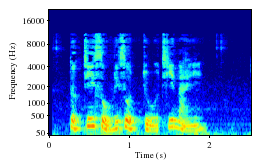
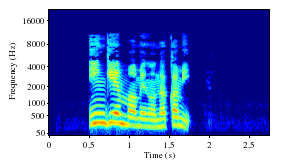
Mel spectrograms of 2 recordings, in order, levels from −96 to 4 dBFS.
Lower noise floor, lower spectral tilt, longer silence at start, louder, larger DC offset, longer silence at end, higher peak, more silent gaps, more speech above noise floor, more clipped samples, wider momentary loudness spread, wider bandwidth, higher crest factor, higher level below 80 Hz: second, -59 dBFS vs -83 dBFS; first, -6.5 dB/octave vs -4 dB/octave; second, 0.25 s vs 0.5 s; about the same, -28 LUFS vs -27 LUFS; neither; second, 0.55 s vs 1 s; about the same, -12 dBFS vs -10 dBFS; neither; second, 32 dB vs 56 dB; neither; about the same, 8 LU vs 8 LU; about the same, 11.5 kHz vs 11.5 kHz; about the same, 16 dB vs 20 dB; first, -54 dBFS vs -86 dBFS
